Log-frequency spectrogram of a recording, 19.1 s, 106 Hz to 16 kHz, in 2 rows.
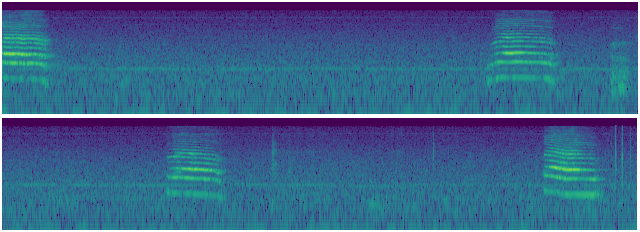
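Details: Blue point Siamese cat crying indoors at 2am to get its owner to open the door, basement under renovation; four long, harmonic wailing meows, each rising then falling, spaced about five seconds apart in a quiet room.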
